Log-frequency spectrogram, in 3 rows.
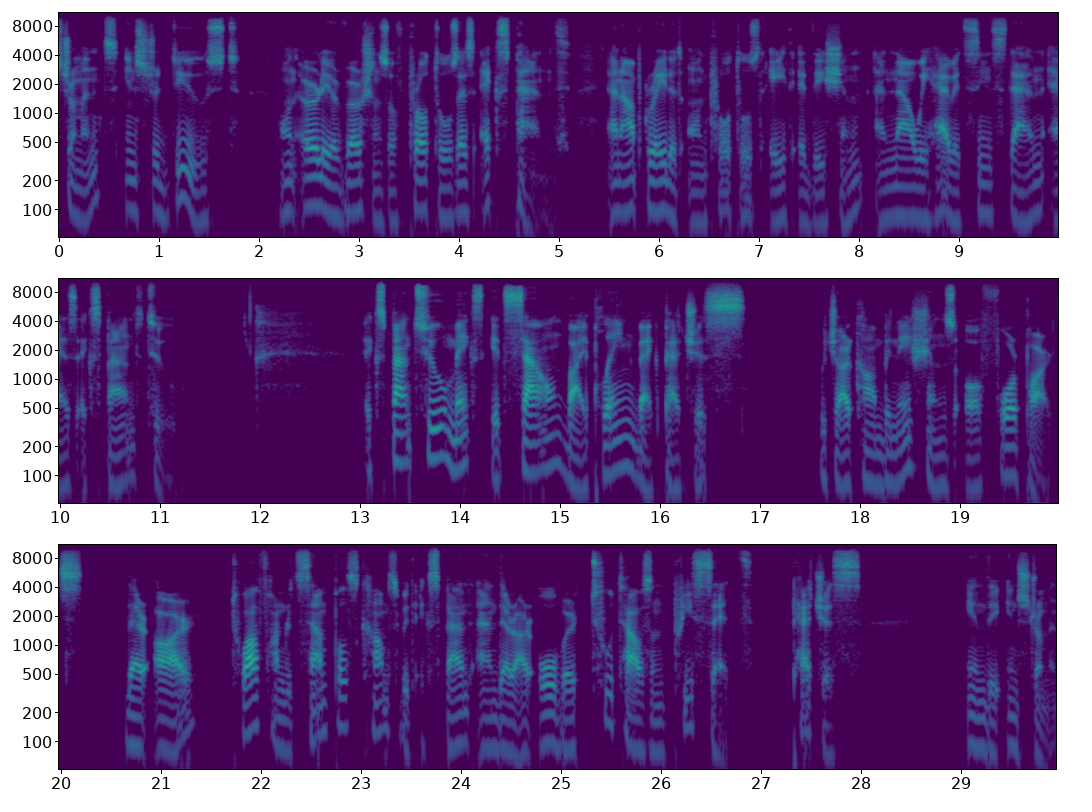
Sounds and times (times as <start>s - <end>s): Speech: 0.0s - 11.3s, 13.0s - 17.0s, 17.6s - 28.1s, 29.0s - 29.9s.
